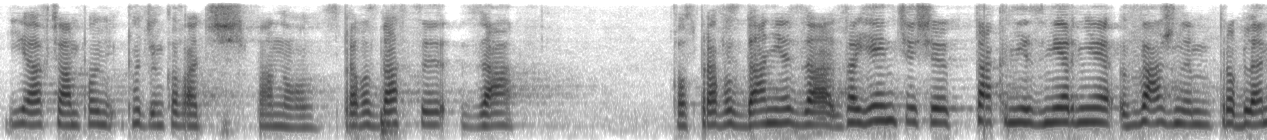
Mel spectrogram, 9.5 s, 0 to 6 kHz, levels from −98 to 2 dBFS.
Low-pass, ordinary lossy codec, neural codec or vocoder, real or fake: 5.4 kHz; none; codec, 44.1 kHz, 7.8 kbps, DAC; fake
